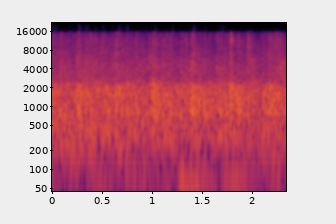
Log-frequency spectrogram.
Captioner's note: applause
